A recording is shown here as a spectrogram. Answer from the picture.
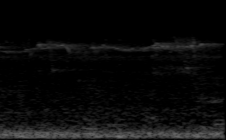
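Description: Insects droning with a steady high-pitched buzz, over a low background rumble.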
